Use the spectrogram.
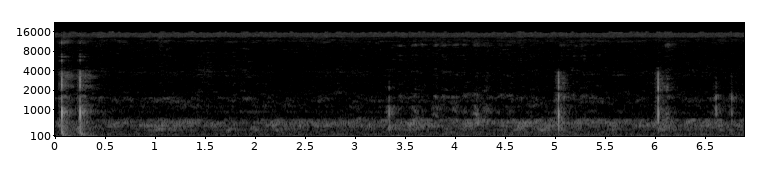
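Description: The hard plastic tip of an Apple Pencil taps and scratches across the flat, solid glass screen of a large iPad Pro lying flat on a plaid cloth, as a hand draws short brush strokes. Sharp clicky taps centered around 940 Hz stand out over a faint, steady background hiss, with two quick contacts at the start and a few more spread through the clip.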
